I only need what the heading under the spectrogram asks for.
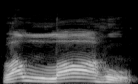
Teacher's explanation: valloh deb Alloh lafzi jallalasiga bog'lab o'qiymiz, yo'g'on bo'ladi.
